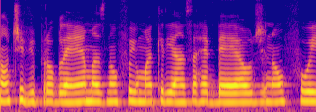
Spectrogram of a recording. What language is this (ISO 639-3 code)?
por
